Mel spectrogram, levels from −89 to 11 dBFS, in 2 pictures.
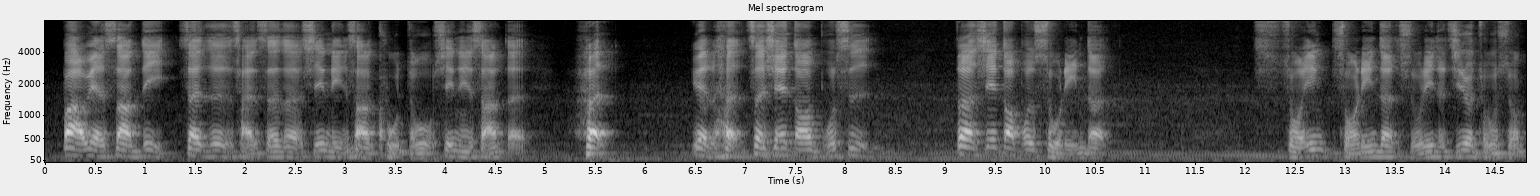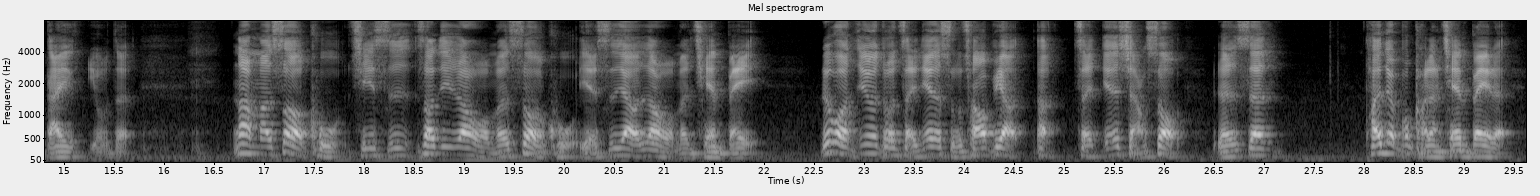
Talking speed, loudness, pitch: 195 characters per minute, -22 LUFS, 150 Hz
